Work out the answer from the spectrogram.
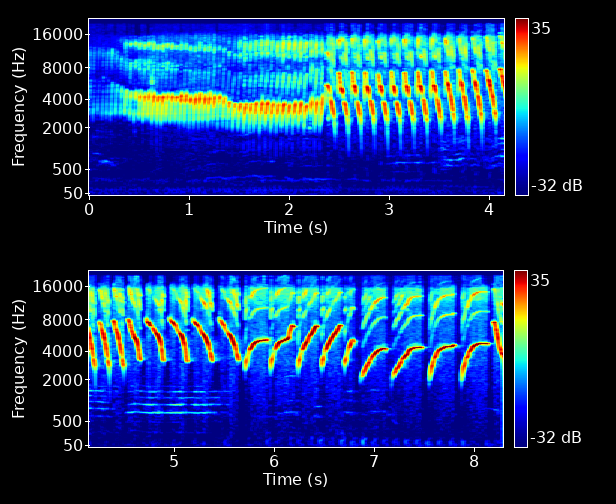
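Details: Canary song used as a master for teaching young canaries, delivered in the rolling ngerol style: a buzzy trill, then fast series of down-slurred whistles, low steady tones, and slower hooked high notes repeated about three times a second.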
